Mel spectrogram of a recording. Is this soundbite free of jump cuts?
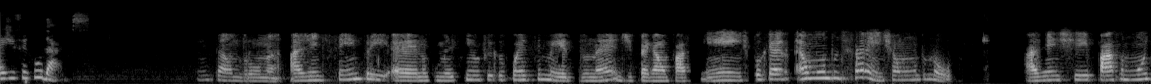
yes; 0 cuts

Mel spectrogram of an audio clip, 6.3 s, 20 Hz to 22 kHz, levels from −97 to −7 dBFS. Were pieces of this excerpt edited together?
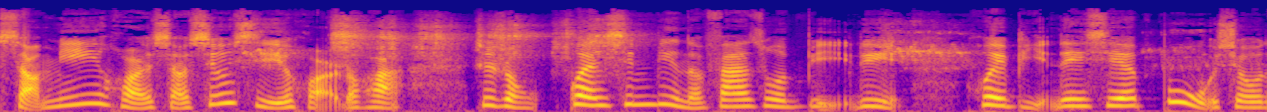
no; 0 cuts

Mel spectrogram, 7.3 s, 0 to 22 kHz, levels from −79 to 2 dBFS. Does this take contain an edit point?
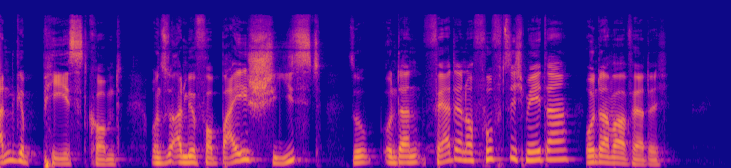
yes; 1 cut; at 5.8 s

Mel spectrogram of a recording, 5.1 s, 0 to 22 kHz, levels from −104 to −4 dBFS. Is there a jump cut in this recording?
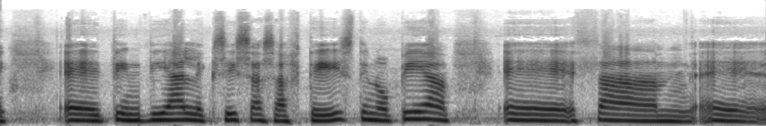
yes; 1 cut; at 0.9 s

